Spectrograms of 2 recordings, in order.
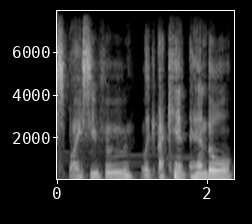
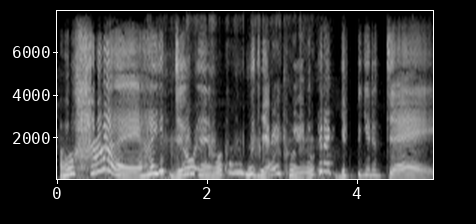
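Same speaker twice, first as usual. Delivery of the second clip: put-on high, loud Valley Girl greeting; hammed-up Valley Girl imitation, pitched way up; 6 semitones higher, 5 dB louder than usual. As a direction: gush like a Valley Girl at a drive-thru. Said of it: "he'll answer in his Valley Girl voice".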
